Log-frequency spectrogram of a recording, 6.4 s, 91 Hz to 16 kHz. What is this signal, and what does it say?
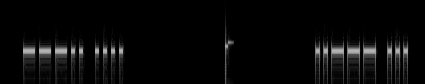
Morse code, heard as a keyed tone, about 20 wpm, 700 Hz. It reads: 8H 2S
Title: Single-Letter Single-Number 20wpm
